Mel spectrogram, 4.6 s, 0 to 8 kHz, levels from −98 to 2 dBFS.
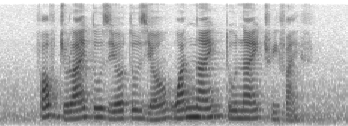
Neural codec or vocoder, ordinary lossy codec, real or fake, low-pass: none; none; real; 7.2 kHz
